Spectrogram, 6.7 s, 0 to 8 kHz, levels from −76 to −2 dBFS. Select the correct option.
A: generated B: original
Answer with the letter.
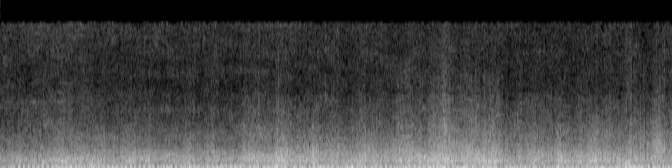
B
